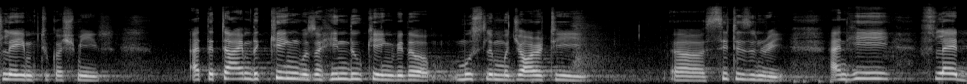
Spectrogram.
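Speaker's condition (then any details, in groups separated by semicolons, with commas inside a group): No condition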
